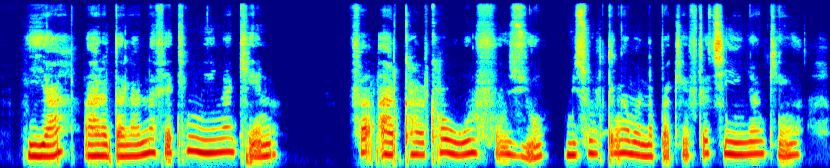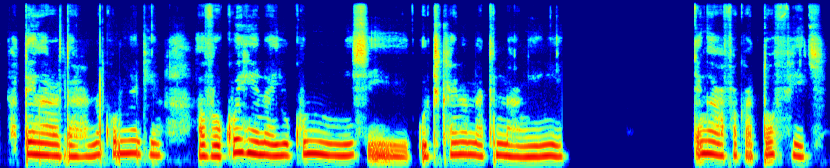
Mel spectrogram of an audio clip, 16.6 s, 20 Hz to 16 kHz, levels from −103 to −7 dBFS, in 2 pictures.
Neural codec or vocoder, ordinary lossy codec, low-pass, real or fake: none; none; 14.4 kHz; real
